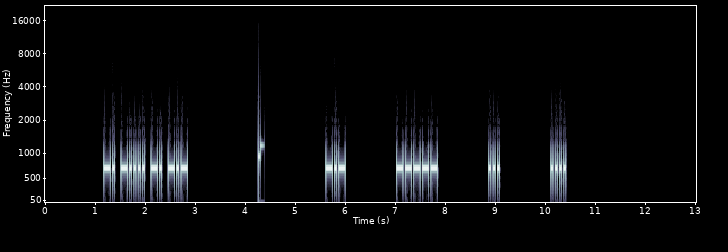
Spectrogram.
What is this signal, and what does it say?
Morse code, heard as a keyed tone, about 28 wpm, spaced as for 12 wpm, 700 Hz. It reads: N6NK K0SH
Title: USA Call Signs - 4 Characters - 8x Character Spacing - 28wpm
